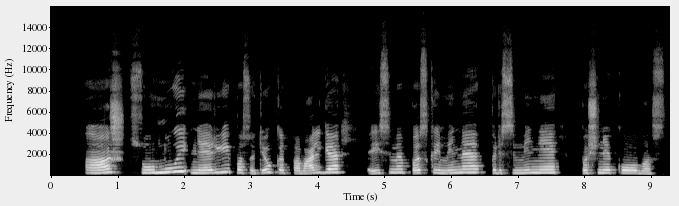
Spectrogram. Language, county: Lithuanian, Panevėžys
